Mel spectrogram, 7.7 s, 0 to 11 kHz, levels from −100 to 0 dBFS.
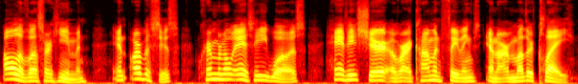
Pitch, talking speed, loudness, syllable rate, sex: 150 Hz, 170 wpm, -19 LUFS, 4.9 syllables/s, male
